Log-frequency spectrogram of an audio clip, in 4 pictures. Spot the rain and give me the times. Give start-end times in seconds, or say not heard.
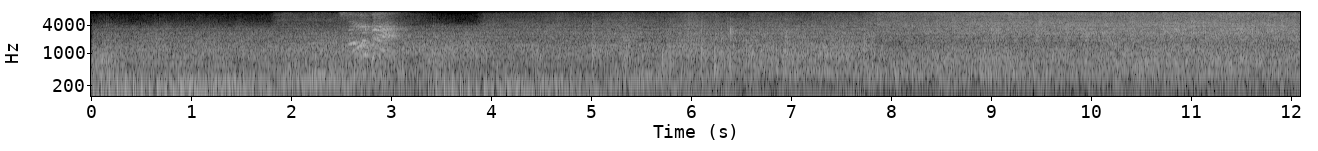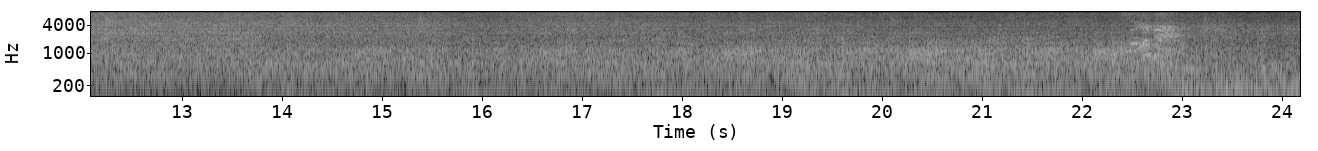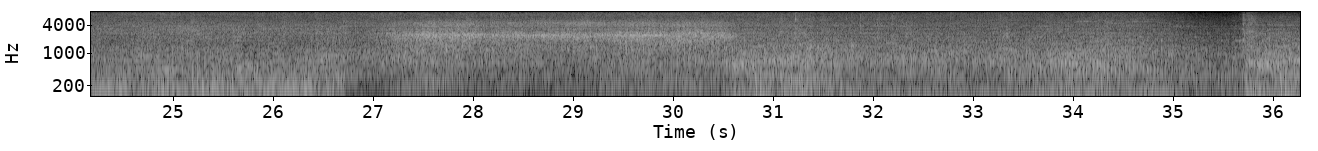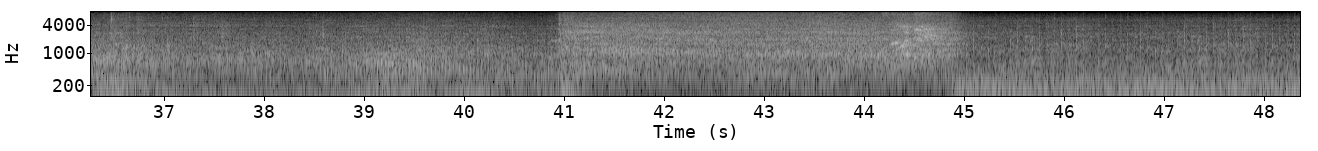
0.0-35.0.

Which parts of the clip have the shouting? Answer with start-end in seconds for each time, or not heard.
2.5-3.0, 22.4-22.9, 44.1-44.8.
